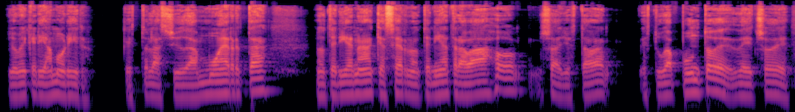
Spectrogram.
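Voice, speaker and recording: A middle-aged man from Venezuela with a Venezuelan accent, a podcast guest telling his story in a halting way, with many restarts. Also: fairly low pitch. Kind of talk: conversational storytelling.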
